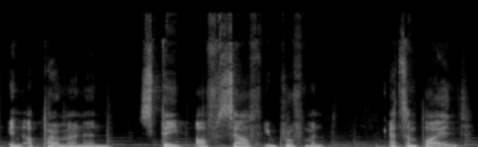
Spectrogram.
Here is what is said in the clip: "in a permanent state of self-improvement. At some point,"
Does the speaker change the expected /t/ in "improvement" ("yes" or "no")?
no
